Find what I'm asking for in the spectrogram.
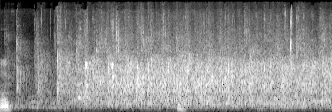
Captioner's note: audience clapping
